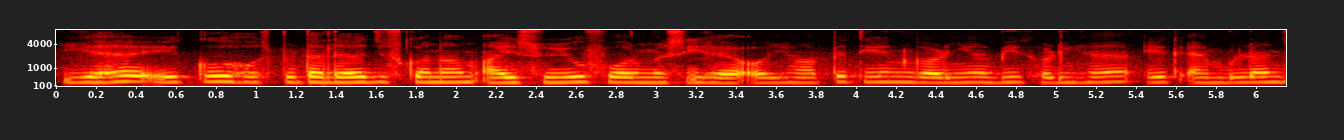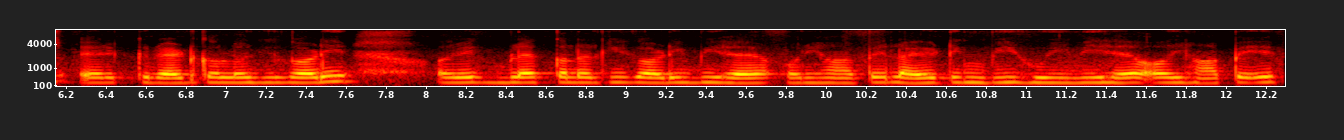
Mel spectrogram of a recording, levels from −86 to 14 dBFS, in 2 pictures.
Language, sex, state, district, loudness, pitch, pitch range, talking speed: Hindi, male, Bihar, Bhagalpur, -24 LUFS, 225 Hz, 220-235 Hz, 225 wpm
